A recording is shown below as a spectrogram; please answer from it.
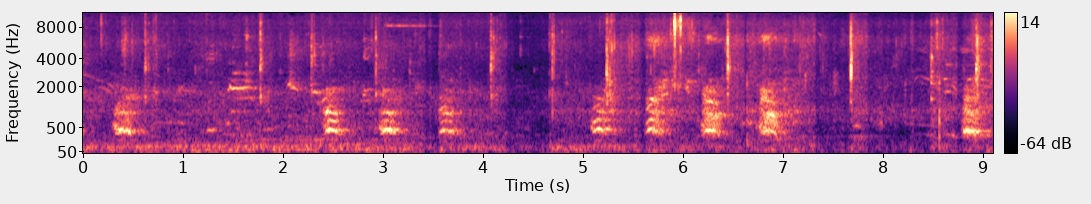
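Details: Dogs at a dog park where play turns into a dogfight; bursts of short barks in clusters over a low rumbling background, with human voices faintly mixed in.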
